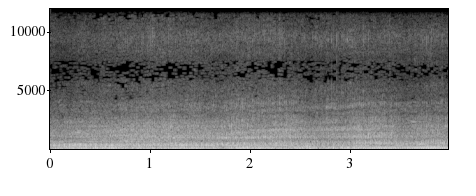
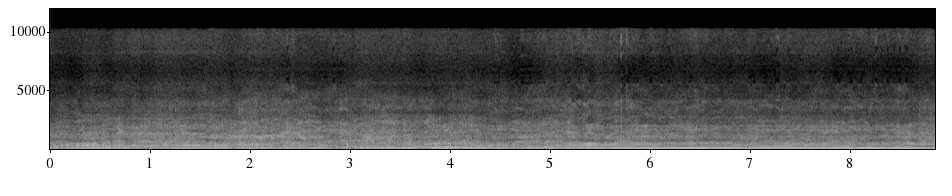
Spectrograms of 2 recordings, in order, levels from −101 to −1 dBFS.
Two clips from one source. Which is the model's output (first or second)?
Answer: second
